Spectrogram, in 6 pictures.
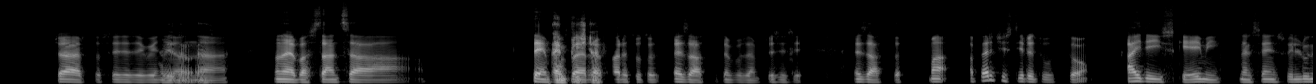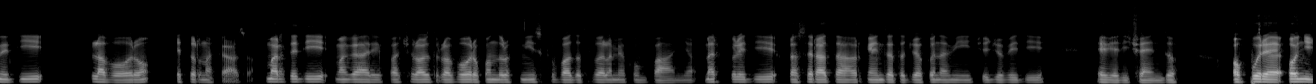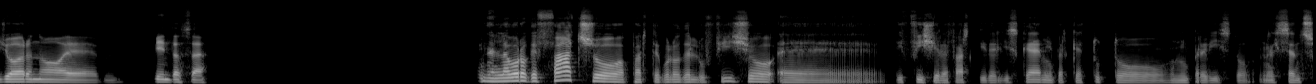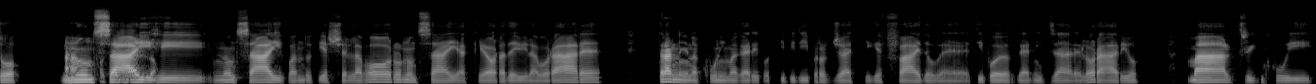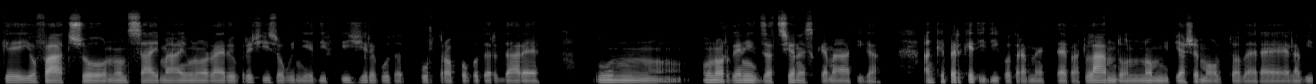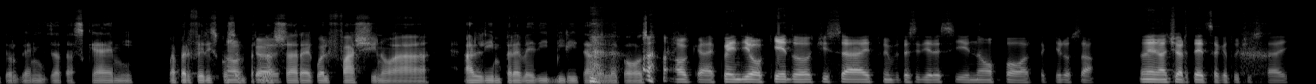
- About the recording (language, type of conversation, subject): Italian, podcast, Come bilanci la vita privata e l’ambizione professionale?
- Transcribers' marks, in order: "Capito" said as "cabito"; "non" said as "on"; tapping; "Semplice" said as "emplice"; unintelligible speech; "alcuni" said as "accuni"; laugh; other background noise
